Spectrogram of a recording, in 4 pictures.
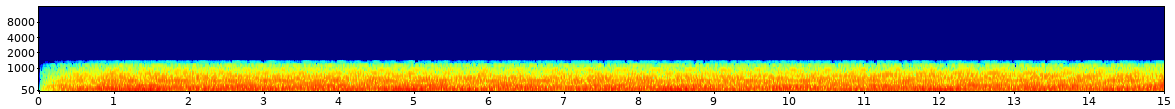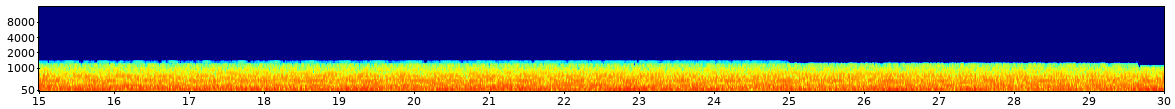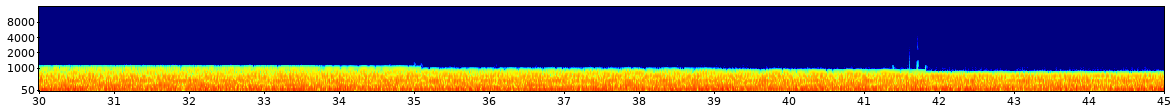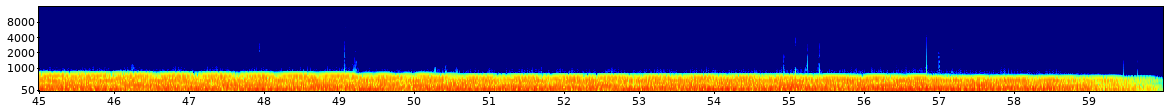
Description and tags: sailing-vessel-at-sea-sunset
sonification, dare-22, ambient, dark, drone, img2snd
